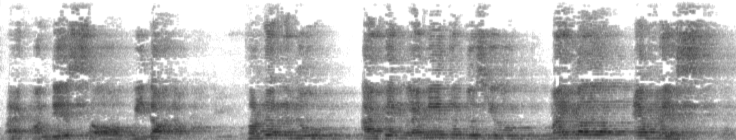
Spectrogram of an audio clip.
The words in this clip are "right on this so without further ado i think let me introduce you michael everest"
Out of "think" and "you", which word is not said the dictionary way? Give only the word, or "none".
think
